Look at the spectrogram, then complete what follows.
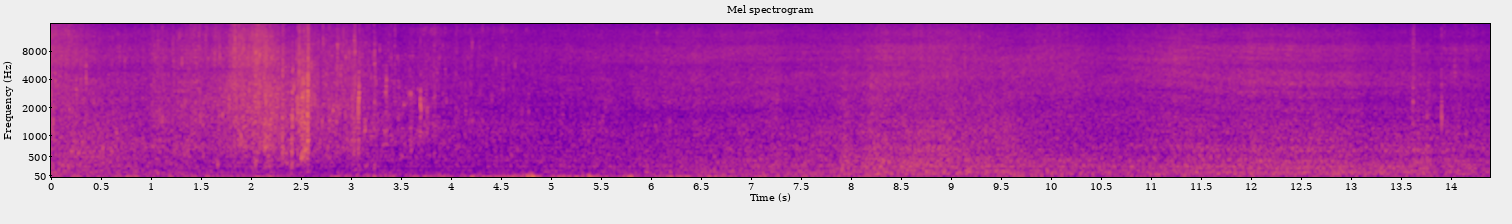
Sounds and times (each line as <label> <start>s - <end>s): waves 0.0s - 14.3s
